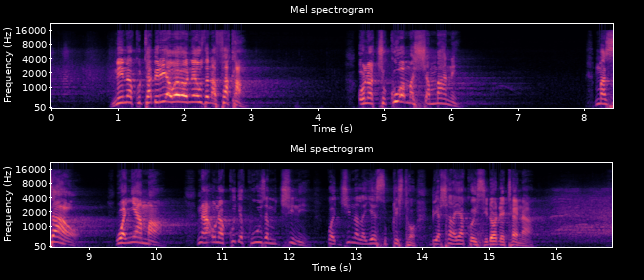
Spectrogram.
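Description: A man preaches loudly and with animation through a microphone and loudspeakers.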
